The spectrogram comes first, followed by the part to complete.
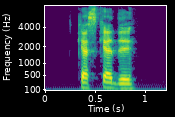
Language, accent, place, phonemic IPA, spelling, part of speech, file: French, France, Lyon, /kas.ka.de/, cascader, verb, LL-Q150 (fra)-cascader.wav
- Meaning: to cascade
